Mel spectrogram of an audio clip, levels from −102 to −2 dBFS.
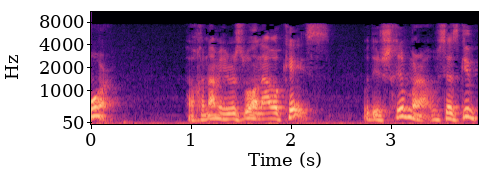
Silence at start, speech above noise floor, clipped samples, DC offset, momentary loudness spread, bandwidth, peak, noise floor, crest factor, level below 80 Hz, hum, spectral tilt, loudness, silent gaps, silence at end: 0 s; 25 dB; under 0.1%; under 0.1%; 16 LU; 7.8 kHz; -4 dBFS; -45 dBFS; 16 dB; -44 dBFS; none; -7 dB/octave; -21 LUFS; none; 0 s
